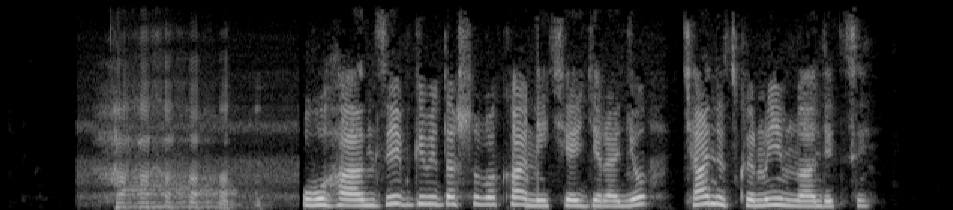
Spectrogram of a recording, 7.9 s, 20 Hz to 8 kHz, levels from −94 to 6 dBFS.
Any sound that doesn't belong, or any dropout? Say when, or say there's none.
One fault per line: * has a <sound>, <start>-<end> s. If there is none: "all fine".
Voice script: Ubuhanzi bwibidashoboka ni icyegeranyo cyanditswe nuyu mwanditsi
* has a laugh, 0.8-2.3 s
